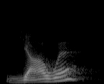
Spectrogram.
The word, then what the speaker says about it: Yahweh: And when we put vowels between those consonants, it's often pronounced as Yahweh, or sometimes people have pronounced it as Jehovah.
